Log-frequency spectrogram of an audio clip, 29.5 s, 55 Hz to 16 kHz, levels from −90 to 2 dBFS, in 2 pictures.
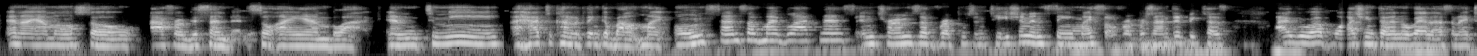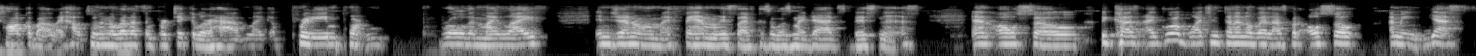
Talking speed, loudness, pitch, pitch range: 170 wpm, -20 LUFS, 180 Hz, 170-195 Hz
